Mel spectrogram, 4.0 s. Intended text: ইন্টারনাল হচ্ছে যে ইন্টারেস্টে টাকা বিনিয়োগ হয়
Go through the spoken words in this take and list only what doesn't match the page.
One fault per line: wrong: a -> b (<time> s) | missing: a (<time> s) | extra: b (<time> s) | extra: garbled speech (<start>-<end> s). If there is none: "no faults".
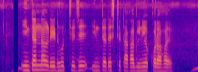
extra: রেট (1.0 s)
extra: করা (3.1 s)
